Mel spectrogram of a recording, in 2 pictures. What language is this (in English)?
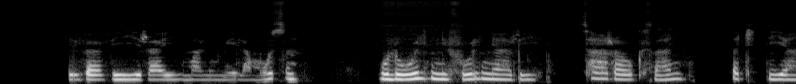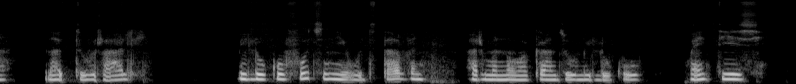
Malagasy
